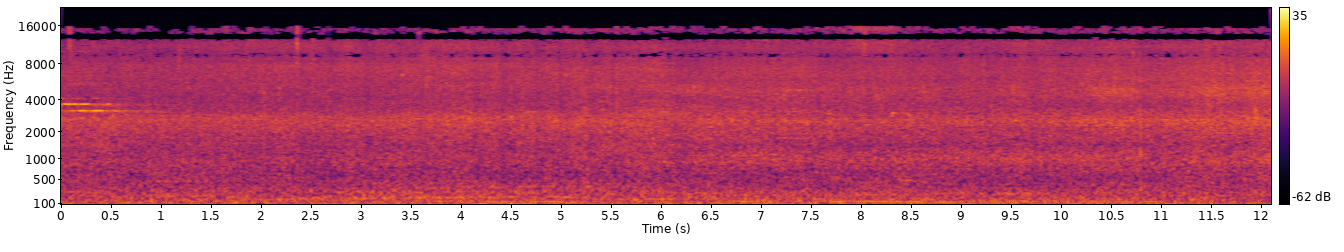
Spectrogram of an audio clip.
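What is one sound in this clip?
Wind rumbles and buffets loudly against the microphone outdoors.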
